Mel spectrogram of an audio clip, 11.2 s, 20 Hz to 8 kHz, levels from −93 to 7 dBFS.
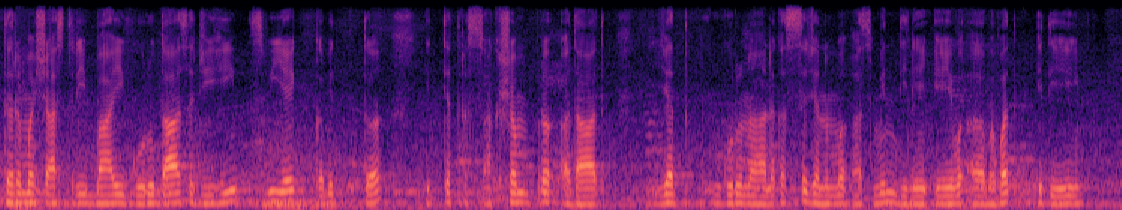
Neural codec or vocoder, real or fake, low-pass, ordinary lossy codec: none; real; 7.2 kHz; none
